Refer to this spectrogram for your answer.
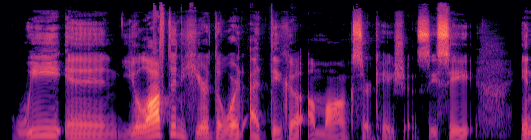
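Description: Dry and close with no echo, this very clean recording with a silent background has a man with an American accent and a normal speaking voice talking at a medium pitch with lively intonation. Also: big swings in loudness. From United States. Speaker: Circassian activist and podcaster. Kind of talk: casual interview.

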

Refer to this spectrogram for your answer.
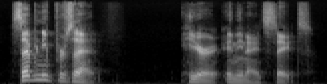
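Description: Vocal fry runs through a man's speech. His voice rises and falls across a very wide range. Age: 30s. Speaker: podcast host. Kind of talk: solo monologue podcast. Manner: casual, rambling with frequent fillers.

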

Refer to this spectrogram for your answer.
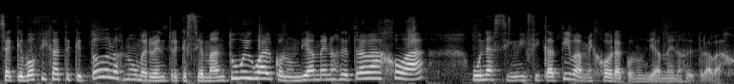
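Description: A woman speaks at a very fast pace in a fairly high pitch. Her pitch swings very widely. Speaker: radio host. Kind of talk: casual chat.

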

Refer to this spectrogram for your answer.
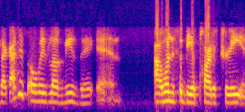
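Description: A woman with a New York accent speaks at a fairly quick pace in a medium pitch. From Brooklyn, New York. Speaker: singer and cosmetics entrepreneur. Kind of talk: casual interview. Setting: phone call.

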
